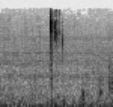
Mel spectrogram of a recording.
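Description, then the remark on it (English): A quick, soft sip from a dragon fruit drink: one brief hissy slurp followed by a couple of faint wet clicks, with no one talking. “And, you know, before I, you know, sign off for this week's edition of the podcast, I'm going to take another sip of the dragon fruit here.”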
